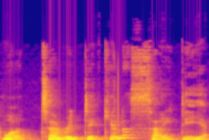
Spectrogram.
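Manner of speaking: ordinary talk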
